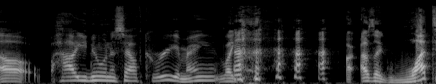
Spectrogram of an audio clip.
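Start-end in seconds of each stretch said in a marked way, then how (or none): 0.0-2.2 put-on Texas accent, much higher. Quoting a police officer from texas greeting the speaker, in a texas accent. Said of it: "I'm from Texas".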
